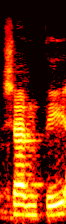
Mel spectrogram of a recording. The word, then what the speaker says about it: Shanti: Oh, ini bacanya harus Shan ya. Kan pakai short. SH. Bu Santi itu pakai short. Yes, Shanti, I agree with you.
